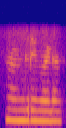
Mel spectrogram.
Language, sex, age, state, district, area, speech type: Kannada, female, 18-30, Karnataka, Gulbarga, urban, conversation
